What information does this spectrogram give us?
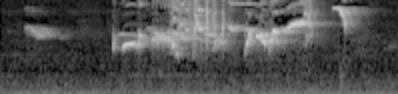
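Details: Orange-headed thrush singing, a recording used as a lure to prompt singing: a faint high whistle, then a loud rich burst of varied warbles, trills and rising whistled notes for about two and a half seconds, ending in a high note.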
